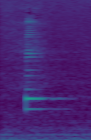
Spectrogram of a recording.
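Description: A single bright notification ding from a smartwatch alerting to a watch software update: a clean, mid-high chime that strikes sharply and rings out in a smooth fading tail over a faint low background hum, with no talking.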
